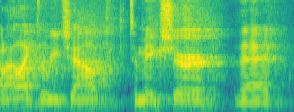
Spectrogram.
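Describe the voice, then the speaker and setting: A man speaks at a medium pitch in a bright, sharp tone, with audible echo from the room. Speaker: school district communications staff. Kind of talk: presentation to school board.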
